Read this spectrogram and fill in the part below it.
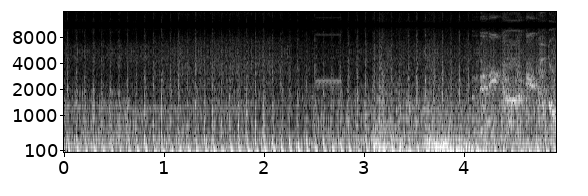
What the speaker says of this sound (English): Enemy ground fire.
